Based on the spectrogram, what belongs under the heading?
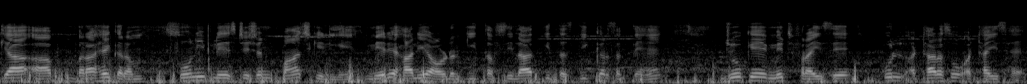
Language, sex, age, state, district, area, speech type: Urdu, male, 45-60, Delhi, East Delhi, urban, read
